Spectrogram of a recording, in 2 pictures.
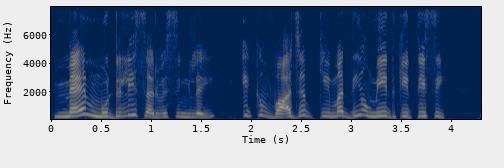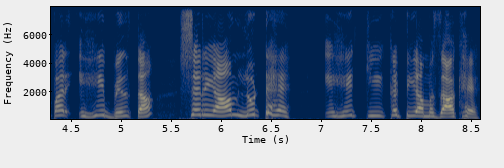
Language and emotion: Punjabi, angry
